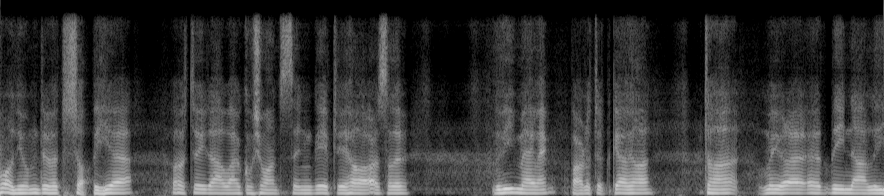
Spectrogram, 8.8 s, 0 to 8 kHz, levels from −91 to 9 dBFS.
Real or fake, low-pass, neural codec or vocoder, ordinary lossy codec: fake; 7.2 kHz; codec, 16 kHz in and 24 kHz out, 0.4 kbps, LongCat-Audio-Codec, four codebook decoder; none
